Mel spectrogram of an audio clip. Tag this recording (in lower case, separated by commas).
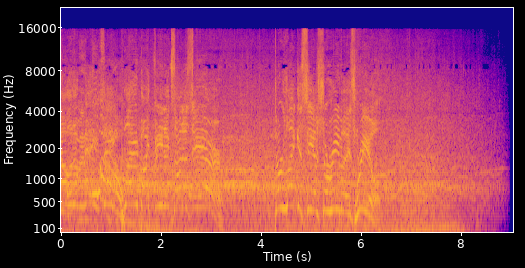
speech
